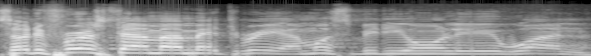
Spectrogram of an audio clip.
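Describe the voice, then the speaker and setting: A man raises and projects his voice in a Jamaican accent. His pitch is high, with ordinary pitch variation. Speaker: retired soldier and pastor. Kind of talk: eulogy at memorial service. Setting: memorial service with audience.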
